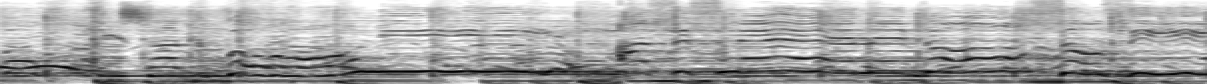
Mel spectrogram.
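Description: Live band music with singing: an ornamented, wavering melody over a steady beat.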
